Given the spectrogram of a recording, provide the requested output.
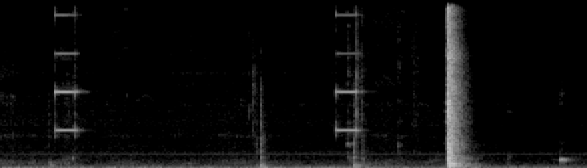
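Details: Kenmore washer won't start: two short beeps and a lock clunk, then silence with no motor or fill; whatever cycle is selected it shuts itself off and stays locked. Recently power-cycling restarted it, now it doesn't.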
